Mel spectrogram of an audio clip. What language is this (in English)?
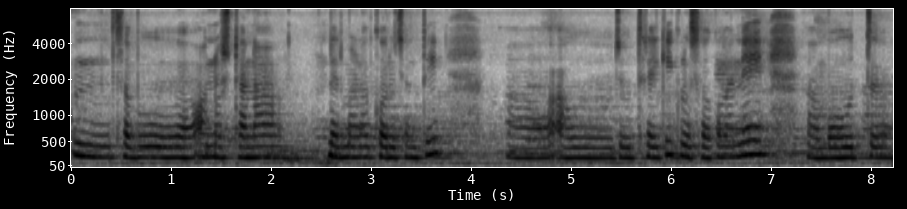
Odia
